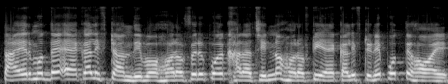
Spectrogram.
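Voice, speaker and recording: Pitched high and talking quickly, a Quran teacher from Bangladesh goes through each letter and vowel mark individually, asking himself questions and supplying the answers. The recording has its highs cut off.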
